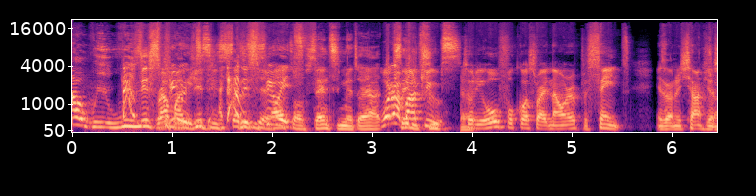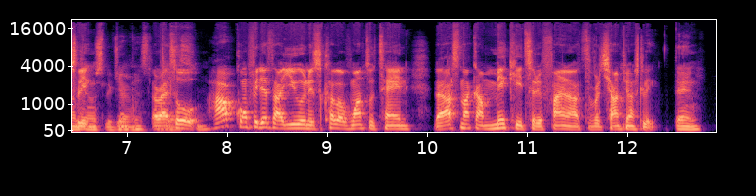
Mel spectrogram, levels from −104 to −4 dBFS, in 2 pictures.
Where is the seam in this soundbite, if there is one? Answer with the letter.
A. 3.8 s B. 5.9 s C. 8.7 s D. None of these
A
